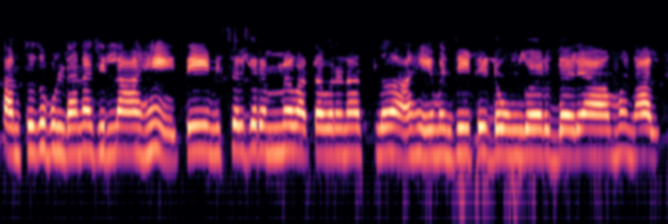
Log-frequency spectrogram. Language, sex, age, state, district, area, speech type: Marathi, female, 18-30, Maharashtra, Buldhana, rural, spontaneous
